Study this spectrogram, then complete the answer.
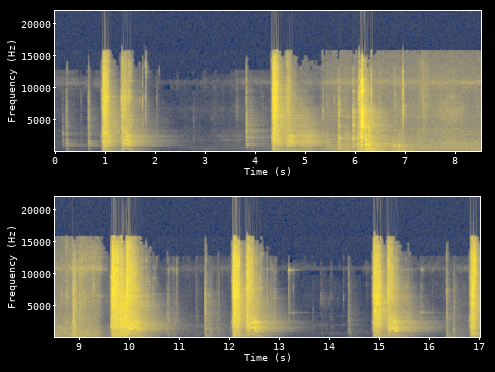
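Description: An impact wrench rattles in short, loud bursts that ring out in an echoing room.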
